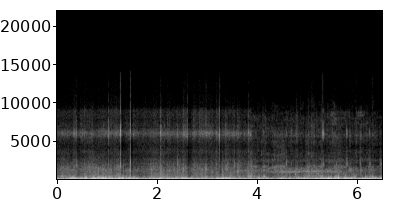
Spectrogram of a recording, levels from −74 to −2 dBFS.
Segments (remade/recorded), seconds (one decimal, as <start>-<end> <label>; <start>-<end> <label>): 0.0-3.9 remade; 3.9-6.5 recorded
